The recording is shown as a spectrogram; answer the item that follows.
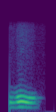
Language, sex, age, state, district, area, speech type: Urdu, male, 18-30, Bihar, Purnia, rural, conversation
